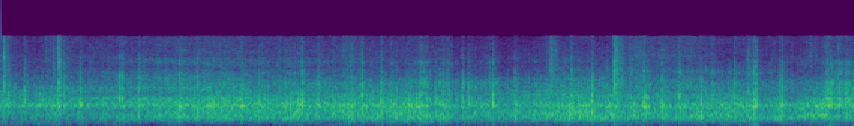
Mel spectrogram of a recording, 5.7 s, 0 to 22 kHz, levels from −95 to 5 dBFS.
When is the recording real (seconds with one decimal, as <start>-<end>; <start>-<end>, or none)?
0.0-0.8; 2.1-5.7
